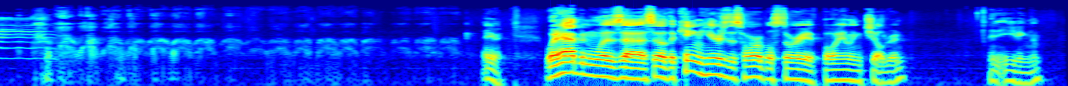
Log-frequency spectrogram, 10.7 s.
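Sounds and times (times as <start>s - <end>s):
cat: 0.0s - 4.7s
speech: 0.4s - 2.3s, 4.9s - 9.2s, 9.9s - 10.6s.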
